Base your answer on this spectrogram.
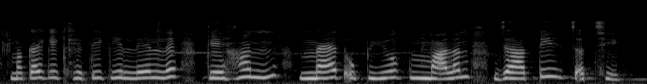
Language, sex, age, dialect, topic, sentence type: Maithili, female, 18-24, Eastern / Thethi, agriculture, question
